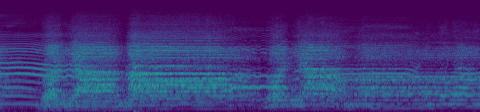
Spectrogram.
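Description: Background music of a choir singing, several voices holding long, wavering notes.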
